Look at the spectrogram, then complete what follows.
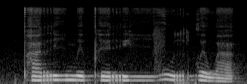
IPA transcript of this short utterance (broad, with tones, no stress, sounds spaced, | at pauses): pʰ a˨ r iː˨ m e˨ pʰ e˨ r j iː˨ v u˦˨ r ɡʷ ɛ˦˨ w a˨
